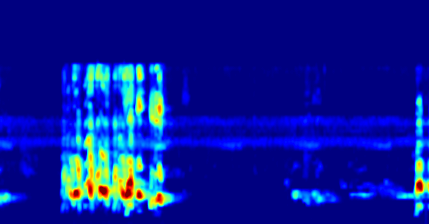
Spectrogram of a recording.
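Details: Sooty-headed bulbul calling to lure and challenge rivals: a burst of bright, jumbled chirping notes lasting about a second, then near silence with a faint thin note, and a last sharp chirp at the end.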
